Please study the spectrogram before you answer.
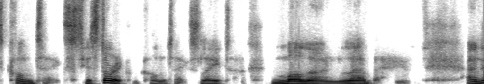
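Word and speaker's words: Μολὼν λαβέ: Now, that's the way the Greeks pronounce an ancient Greek phrase, Molon Lave.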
